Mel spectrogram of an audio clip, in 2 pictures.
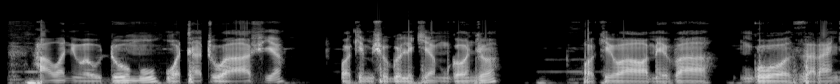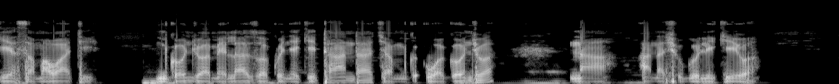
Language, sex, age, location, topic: Swahili, male, 18-24, Kisii, health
